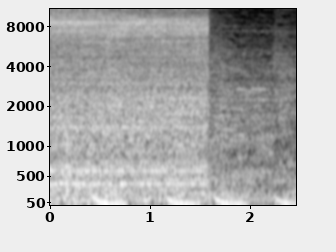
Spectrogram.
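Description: Table saw running loudly over music with a low pulsing beat; the saw sound cuts off suddenly about one and a half seconds in.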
